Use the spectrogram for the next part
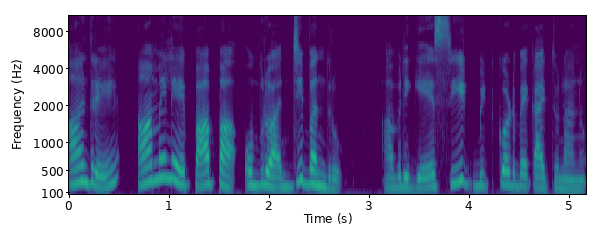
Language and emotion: Kannada, sad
